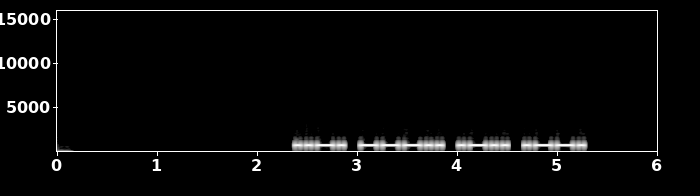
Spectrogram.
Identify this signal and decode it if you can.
Morse code, heard as a keyed tone, about 22 wpm, 700 Hz. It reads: F8LP
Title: DXCC-100 Call Signs - 4 Characters - 22wpm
